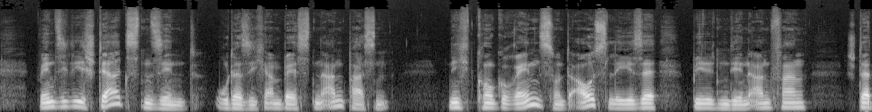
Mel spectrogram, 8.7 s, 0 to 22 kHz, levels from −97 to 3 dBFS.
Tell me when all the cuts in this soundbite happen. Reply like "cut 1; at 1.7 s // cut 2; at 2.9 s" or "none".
none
